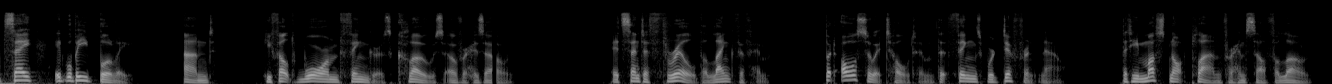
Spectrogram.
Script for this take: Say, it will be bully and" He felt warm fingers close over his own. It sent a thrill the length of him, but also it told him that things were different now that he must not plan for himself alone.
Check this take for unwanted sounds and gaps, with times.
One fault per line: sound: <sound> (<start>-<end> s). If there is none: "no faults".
sound: dropout (4.9-5.0 s)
